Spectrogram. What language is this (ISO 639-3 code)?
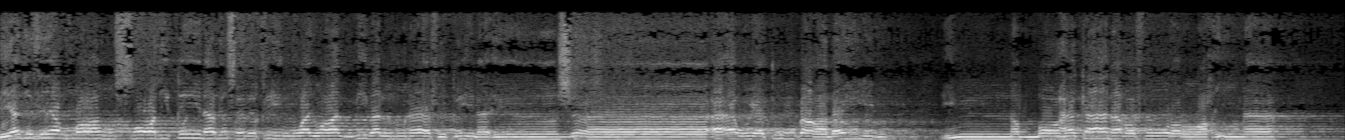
ara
